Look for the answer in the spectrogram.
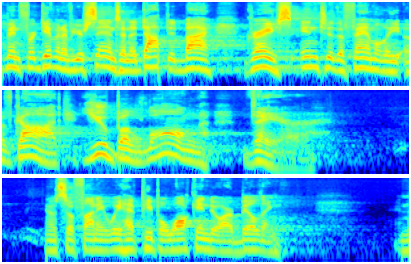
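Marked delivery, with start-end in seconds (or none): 4.9-7.2 very slow, dropping soft and low; tender assurance. Real, not acted. Preacher telling each listener they belong, slow and soft. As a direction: lay it down gently like a promise.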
